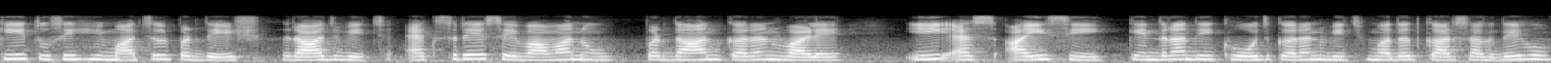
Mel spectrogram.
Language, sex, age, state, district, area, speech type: Punjabi, female, 18-30, Punjab, Rupnagar, urban, read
